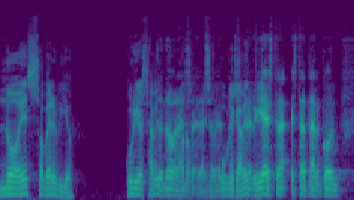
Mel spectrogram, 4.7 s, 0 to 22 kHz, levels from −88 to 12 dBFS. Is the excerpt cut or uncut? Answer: uncut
